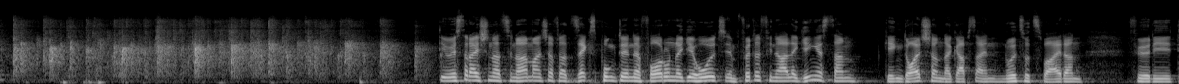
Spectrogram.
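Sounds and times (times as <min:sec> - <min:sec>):
audience applause: 0:00.0 - 0:04.4
speech: 0:04.4 - 0:11.7.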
